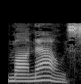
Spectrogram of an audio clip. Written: manaos

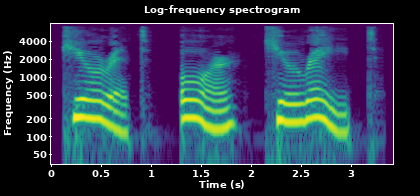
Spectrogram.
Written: curateship

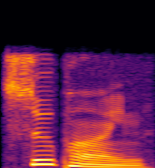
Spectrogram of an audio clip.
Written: supine

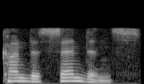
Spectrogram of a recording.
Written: condescendence

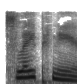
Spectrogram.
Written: sleipnir

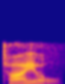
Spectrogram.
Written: tile

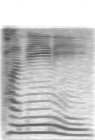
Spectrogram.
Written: Panini

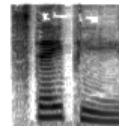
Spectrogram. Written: stapes

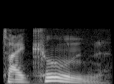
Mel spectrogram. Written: tycoon

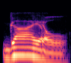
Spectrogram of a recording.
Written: guile

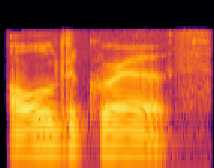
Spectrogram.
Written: old-growth

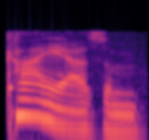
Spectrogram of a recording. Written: chiasm

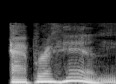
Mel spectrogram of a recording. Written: apprehender

